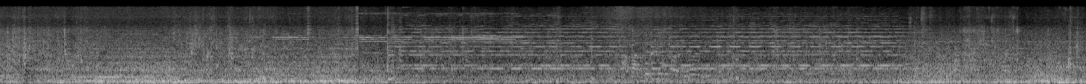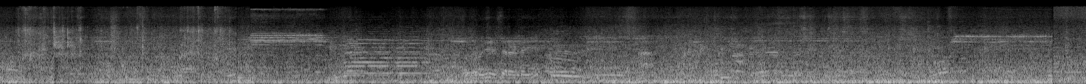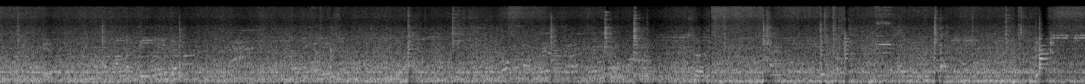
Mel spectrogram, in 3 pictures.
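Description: Busy street ambience: vehicle horns honking, one held for several seconds about four seconds in and another shorter one near the middle, over continuous traffic noise and background voices.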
